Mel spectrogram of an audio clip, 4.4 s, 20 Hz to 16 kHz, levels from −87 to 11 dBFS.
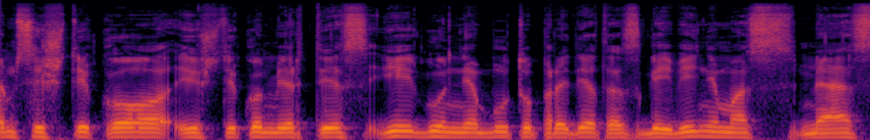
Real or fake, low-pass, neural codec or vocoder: fake; 14.4 kHz; vocoder, 48 kHz, 128 mel bands, Vocos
